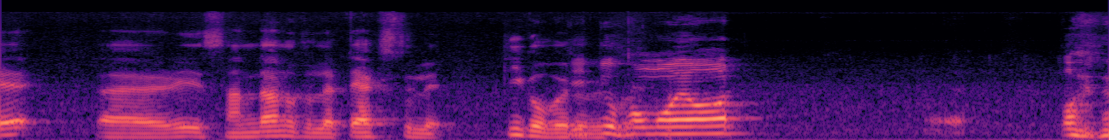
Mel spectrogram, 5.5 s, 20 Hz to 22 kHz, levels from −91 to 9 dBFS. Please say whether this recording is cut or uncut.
cut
